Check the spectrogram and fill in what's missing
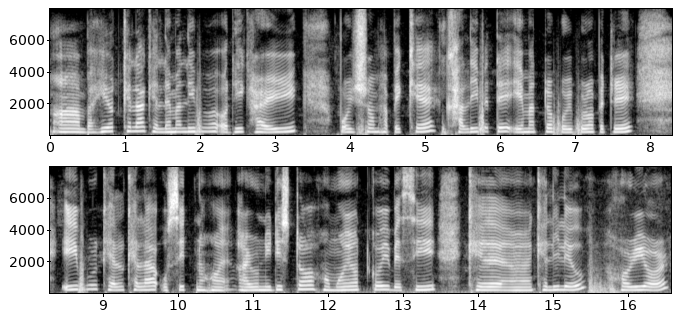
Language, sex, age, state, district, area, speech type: Assamese, female, 45-60, Assam, Dibrugarh, rural, spontaneous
